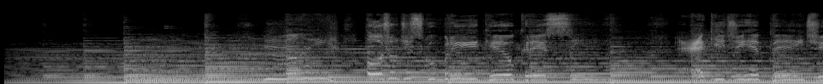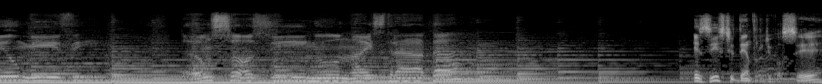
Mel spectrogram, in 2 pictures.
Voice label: futuram mae masc, voz masculina; dia das maes para futura mamae

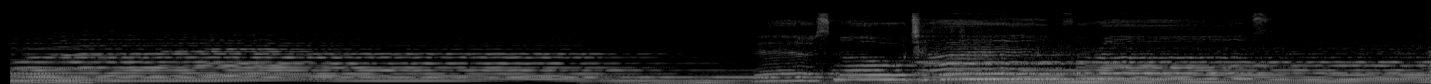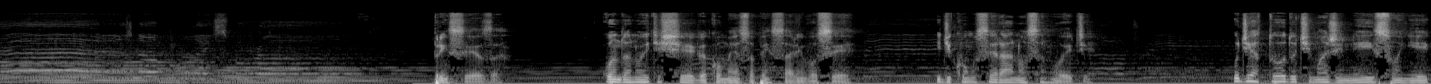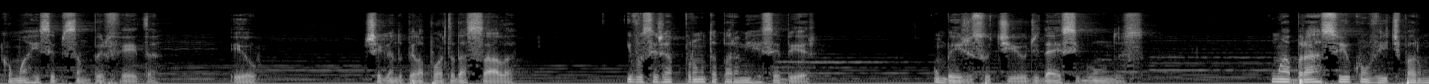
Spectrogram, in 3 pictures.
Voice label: erotica masc, Voz Masculina; Telemensagem Erótica

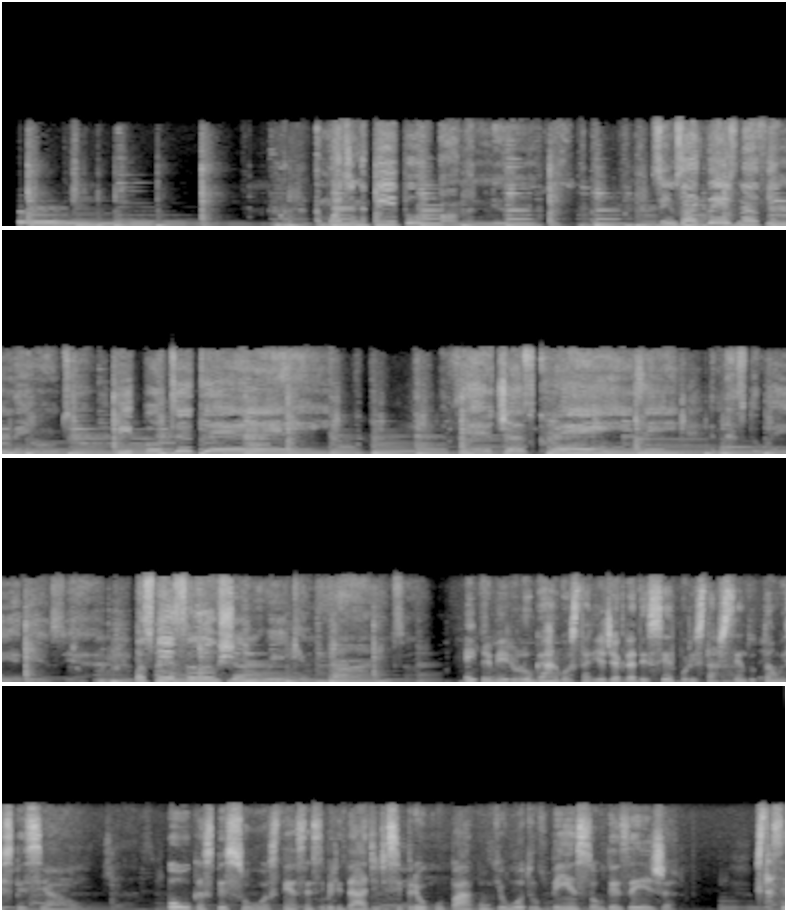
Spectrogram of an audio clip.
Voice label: ficante, Telemensagem Ficante – Voz Feminina

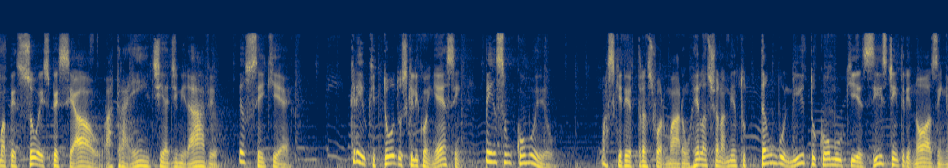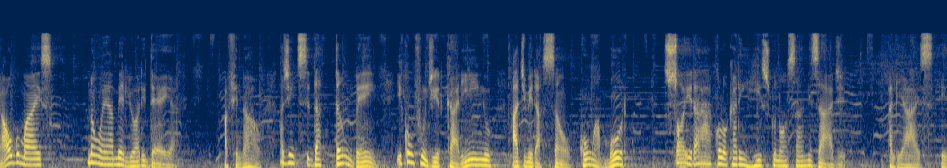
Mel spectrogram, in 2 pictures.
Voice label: apenas bons amigos mas, Telemensagem Resposta – Voz Masculina

